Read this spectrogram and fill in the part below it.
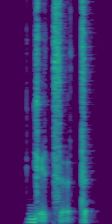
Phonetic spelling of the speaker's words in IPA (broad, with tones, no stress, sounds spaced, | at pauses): ɡ ḛ˥ t͡s ə̰˩˧˩ t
